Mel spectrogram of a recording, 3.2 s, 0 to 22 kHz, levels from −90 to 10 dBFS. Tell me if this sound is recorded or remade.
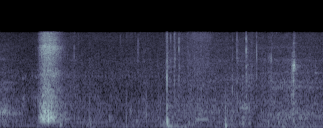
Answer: recorded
